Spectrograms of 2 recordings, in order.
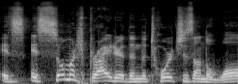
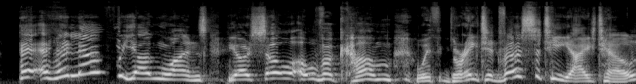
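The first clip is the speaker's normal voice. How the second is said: put-on very slow, drawn-out, high old woman voice; 9 semitones higher than usual. A game master voices an old woman greeting the players: old woman character voice. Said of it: "you see this hunched old woman with a very blank expression standing in front of a door in the very back of / you see this hunched old woman with a very blank expression standing in front of a door in".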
